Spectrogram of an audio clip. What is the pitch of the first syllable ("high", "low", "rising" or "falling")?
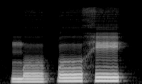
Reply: low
